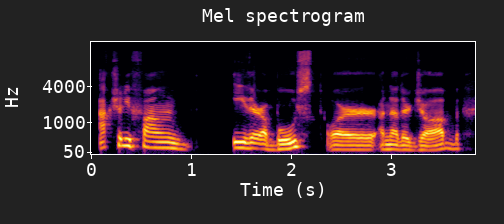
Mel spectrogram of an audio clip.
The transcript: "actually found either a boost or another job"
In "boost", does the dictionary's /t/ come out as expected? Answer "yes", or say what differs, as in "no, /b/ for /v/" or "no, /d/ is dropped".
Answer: yes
